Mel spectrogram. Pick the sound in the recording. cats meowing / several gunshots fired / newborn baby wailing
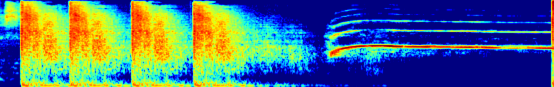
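several gunshots fired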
